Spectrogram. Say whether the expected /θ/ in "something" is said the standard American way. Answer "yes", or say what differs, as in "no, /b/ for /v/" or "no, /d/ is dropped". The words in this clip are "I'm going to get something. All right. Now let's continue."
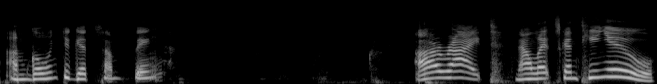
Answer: yes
